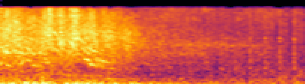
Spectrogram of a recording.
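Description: An explosion bursts in a video game.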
